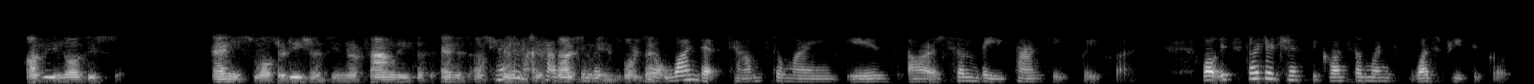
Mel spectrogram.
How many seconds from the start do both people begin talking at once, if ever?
4.8 s

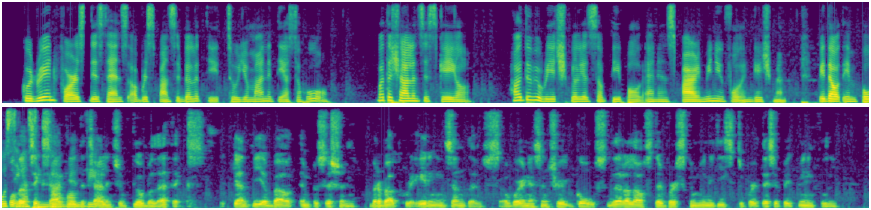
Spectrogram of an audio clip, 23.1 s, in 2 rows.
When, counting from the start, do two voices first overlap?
11.7 s

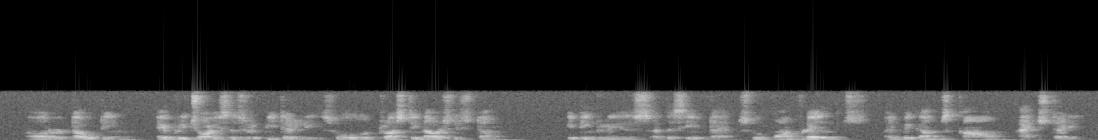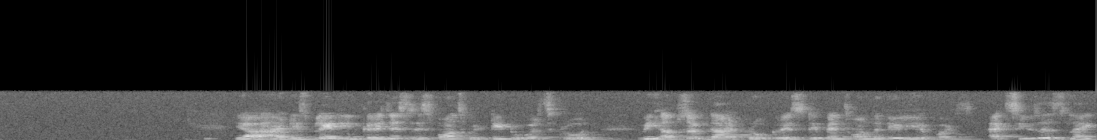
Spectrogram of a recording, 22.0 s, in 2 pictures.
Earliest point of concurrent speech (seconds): none

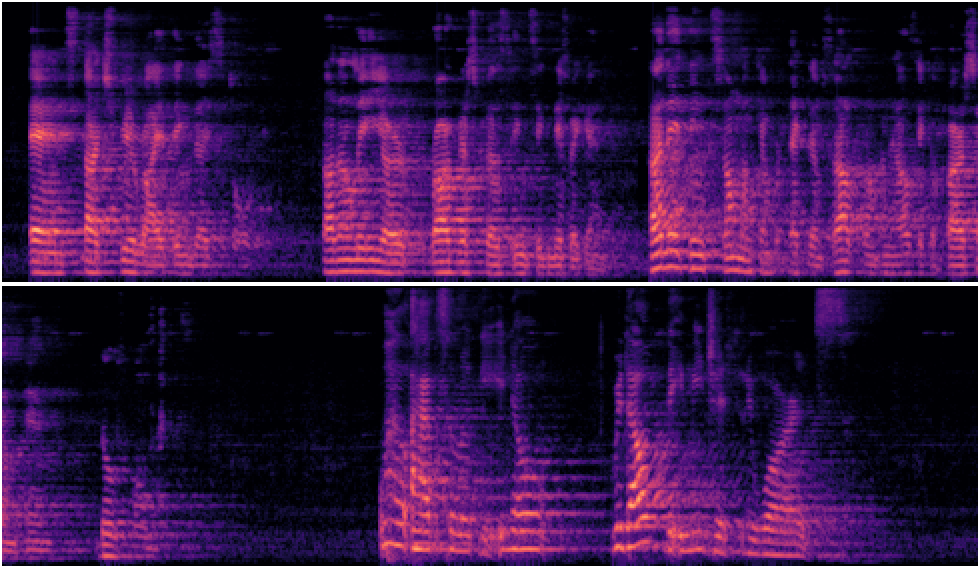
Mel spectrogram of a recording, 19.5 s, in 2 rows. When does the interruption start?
none

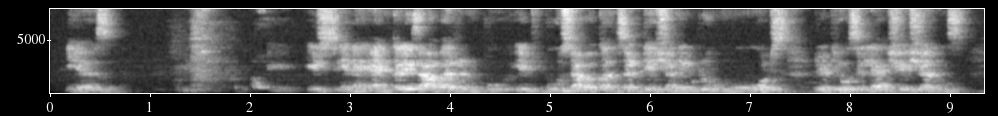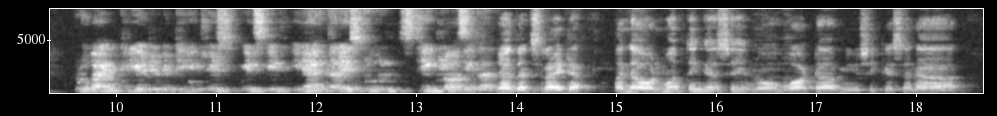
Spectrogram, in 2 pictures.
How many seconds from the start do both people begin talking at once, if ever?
none

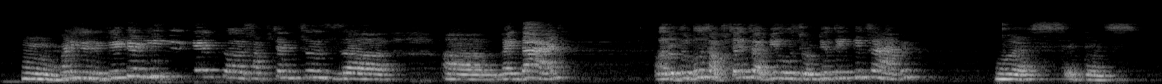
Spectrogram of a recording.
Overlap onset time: none

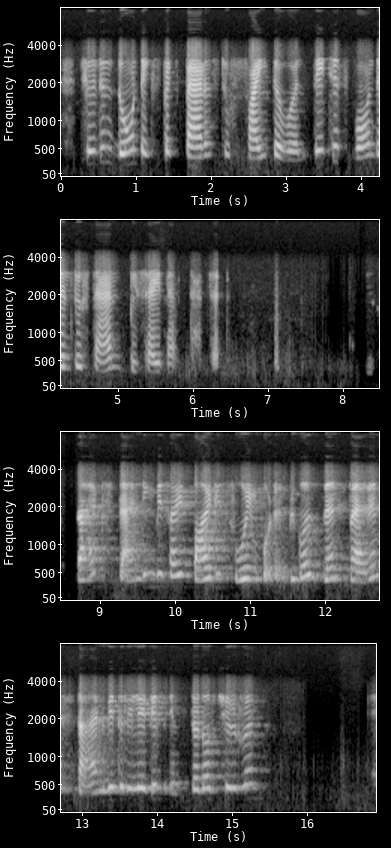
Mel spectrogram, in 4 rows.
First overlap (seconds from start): none

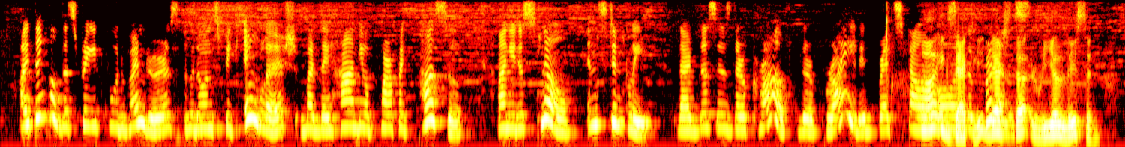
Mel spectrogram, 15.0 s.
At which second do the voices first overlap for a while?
12.3 s

